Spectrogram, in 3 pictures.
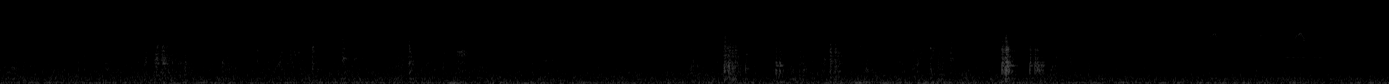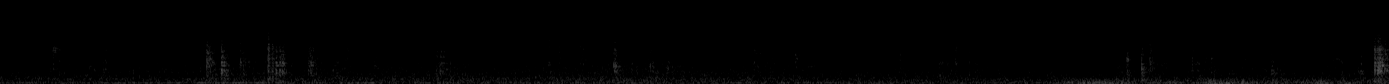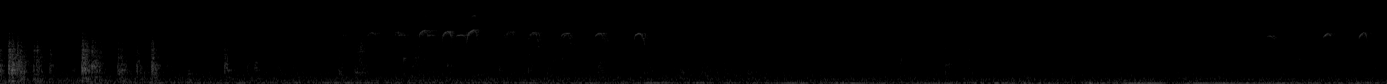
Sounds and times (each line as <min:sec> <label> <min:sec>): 0:00.1 Rattling of wooden prayer boards against the wind 0:05.3
0:06.0 Rattling of wooden prayer boards against the wind 0:12.0
0:14.3 Rattling of wooden prayer boards against the wind 0:32.0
